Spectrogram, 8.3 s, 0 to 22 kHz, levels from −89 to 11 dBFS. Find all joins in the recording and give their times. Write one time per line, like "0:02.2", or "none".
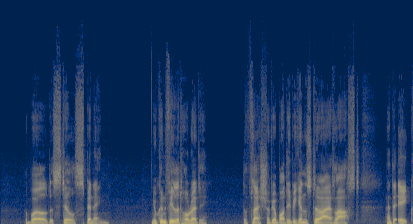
0:02.8

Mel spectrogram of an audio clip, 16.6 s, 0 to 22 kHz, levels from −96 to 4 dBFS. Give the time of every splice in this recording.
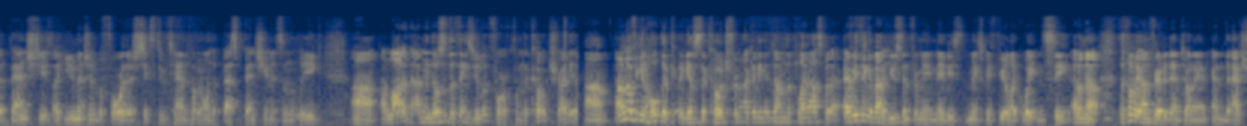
0:07.7

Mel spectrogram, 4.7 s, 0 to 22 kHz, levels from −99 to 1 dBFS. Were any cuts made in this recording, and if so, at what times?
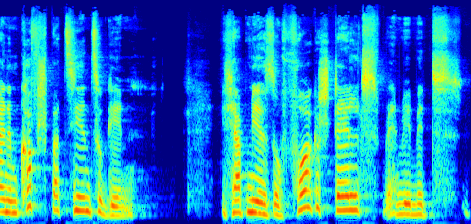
none

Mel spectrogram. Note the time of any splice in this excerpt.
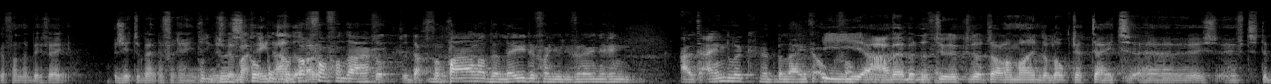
none

